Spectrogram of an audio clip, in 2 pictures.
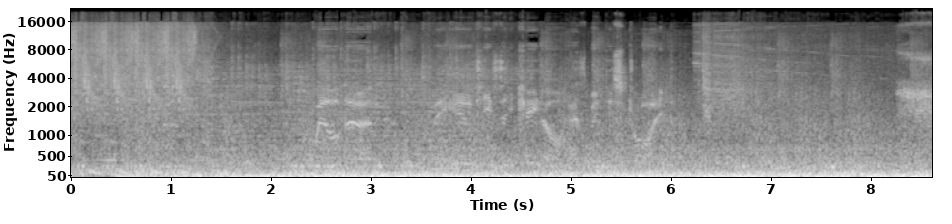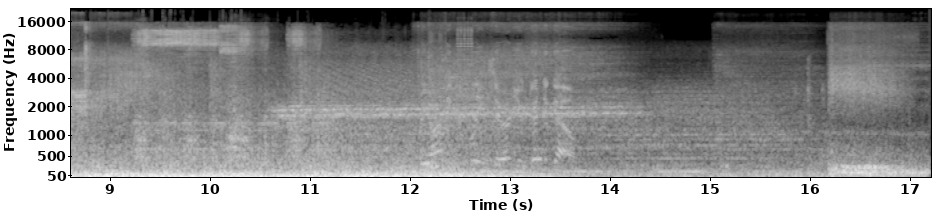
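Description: The NTC Kato starship explodes in the FreeSpace 2 space combat game with a loud, sustained roaring blast and crackling debris rumble that holds for many seconds before easing near the end.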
